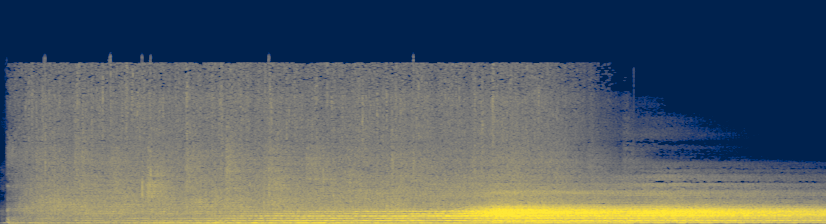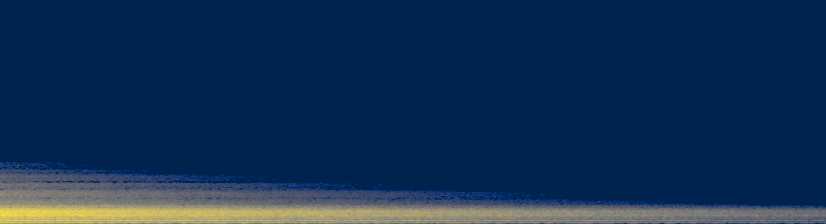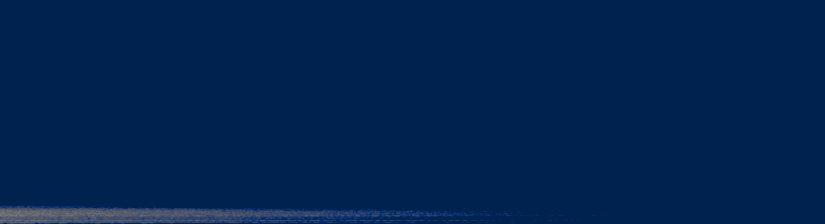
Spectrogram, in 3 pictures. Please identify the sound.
crg horrorvoice
ambient, creepy, crg, echo, ghost, rain, singing, voice, woman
